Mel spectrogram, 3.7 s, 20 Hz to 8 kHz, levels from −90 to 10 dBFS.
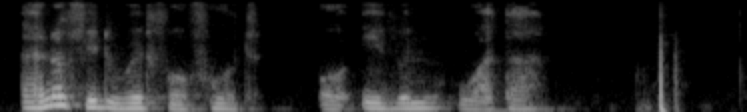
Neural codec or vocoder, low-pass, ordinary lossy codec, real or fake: none; 7.2 kHz; Opus, 16 kbps; real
